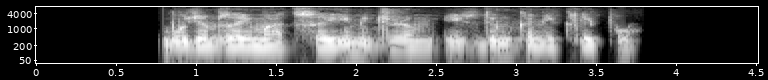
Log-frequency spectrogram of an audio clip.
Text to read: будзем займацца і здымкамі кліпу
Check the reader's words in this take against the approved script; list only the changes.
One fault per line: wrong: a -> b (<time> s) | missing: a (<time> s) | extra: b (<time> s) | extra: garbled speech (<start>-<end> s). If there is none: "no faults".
extra: іміджам (1.9 s)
